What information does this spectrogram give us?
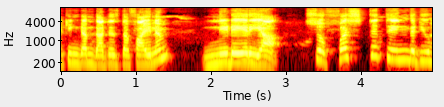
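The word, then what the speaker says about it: Cnidaria: as phylum need area c is silent we'll pronounce it as need area okay we would discuss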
